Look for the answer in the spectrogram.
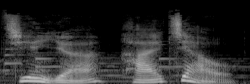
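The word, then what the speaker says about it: Тянья Хай Цяо (天涯海角): Тянь читается первым тоном, означает «небо». «Я» читается во втором тоне, значит «край». «Хай» – третьим тоном, значит «море». «Тяо» – в третьем тоне, означает «угол», «конец».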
